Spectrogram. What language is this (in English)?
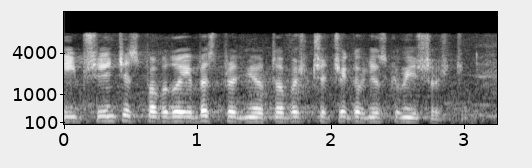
Polish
